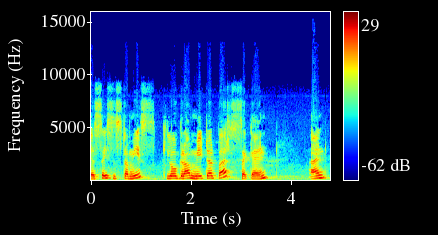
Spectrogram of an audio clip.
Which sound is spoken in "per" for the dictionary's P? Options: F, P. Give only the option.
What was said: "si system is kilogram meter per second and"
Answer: P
